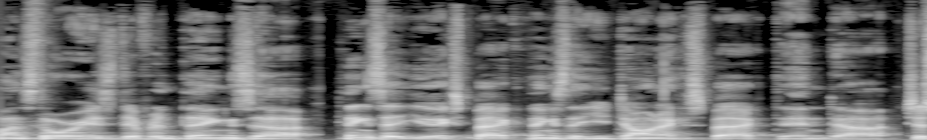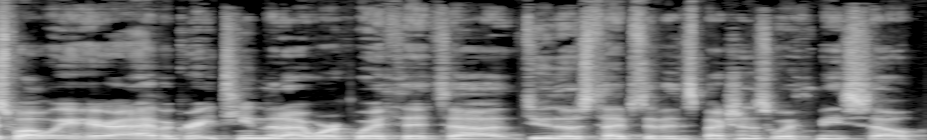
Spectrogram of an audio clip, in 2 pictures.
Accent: Pittsburgh, Pennsylvania, United States; I'm originally from Pittsburgh, moved back home, worked as a wellness instructor for about a year or so

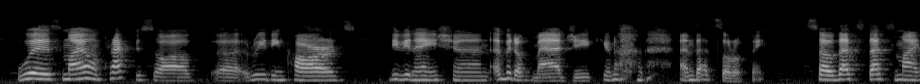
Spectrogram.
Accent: Romania; now in Denmark; although I've been living in Denmark for 25 years, I come originally from Romania.

